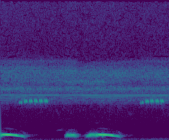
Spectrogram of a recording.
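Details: Wild-caught spotted dove with a good voice, in a contest beneath a communal house, singing a spaced "bài thưa" style: a clear descending coo followed by two short low hooting notes.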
